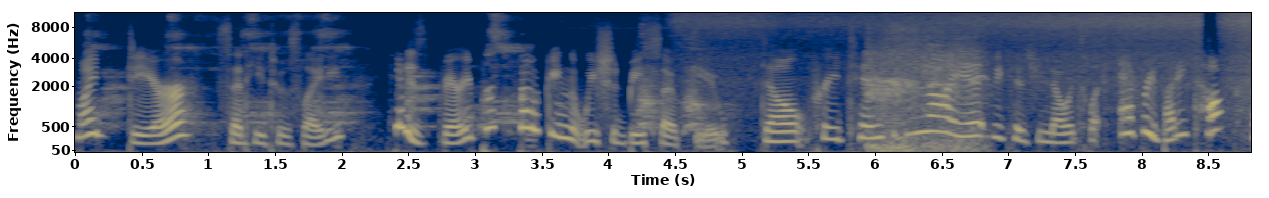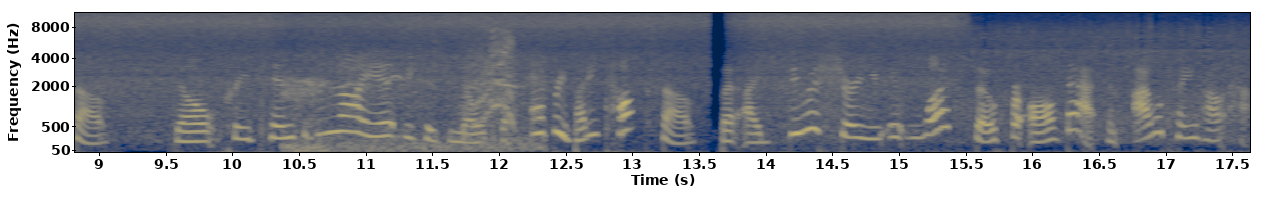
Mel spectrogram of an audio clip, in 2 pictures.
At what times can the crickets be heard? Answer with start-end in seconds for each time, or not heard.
not heard.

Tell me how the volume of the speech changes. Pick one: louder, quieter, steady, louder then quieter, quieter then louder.
steady.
